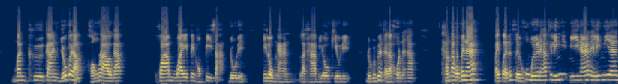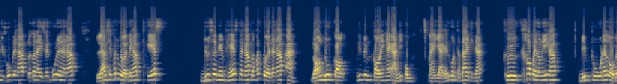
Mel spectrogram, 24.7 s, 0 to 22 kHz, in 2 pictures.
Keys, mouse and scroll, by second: 1.3 click, 2.6 click, 5.0 click, 5.8 click, 6.4 click, 6.8 click, 9.9 click, 11.0 click, 12.3 click, 13.2 click, 21.2 click, 22.8 click, 24.1 click.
